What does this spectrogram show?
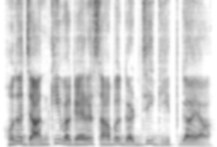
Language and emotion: Sindhi, neutral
